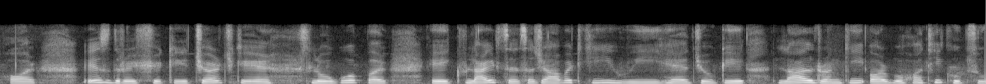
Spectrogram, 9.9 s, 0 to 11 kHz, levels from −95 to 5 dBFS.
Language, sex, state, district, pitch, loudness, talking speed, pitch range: Hindi, female, Jharkhand, Palamu, 215 Hz, -17 LUFS, 145 wpm, 205-230 Hz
